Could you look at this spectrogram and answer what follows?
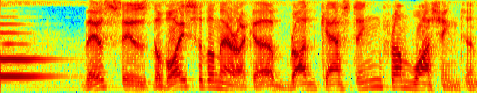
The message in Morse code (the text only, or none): none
